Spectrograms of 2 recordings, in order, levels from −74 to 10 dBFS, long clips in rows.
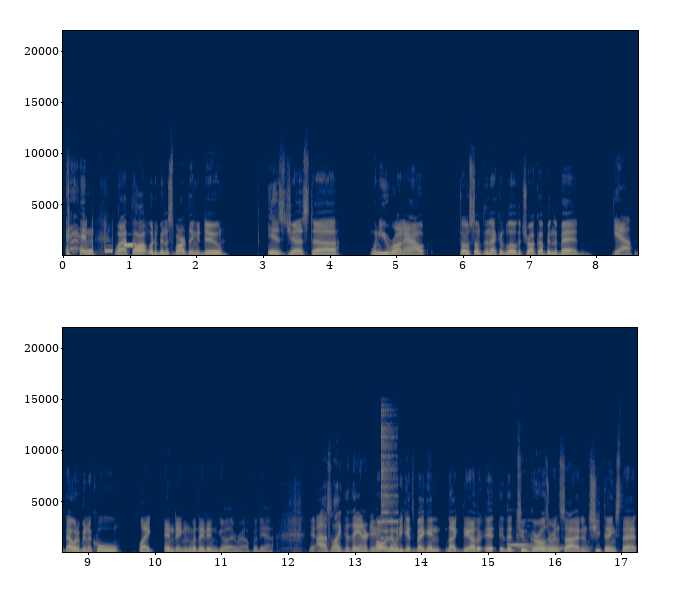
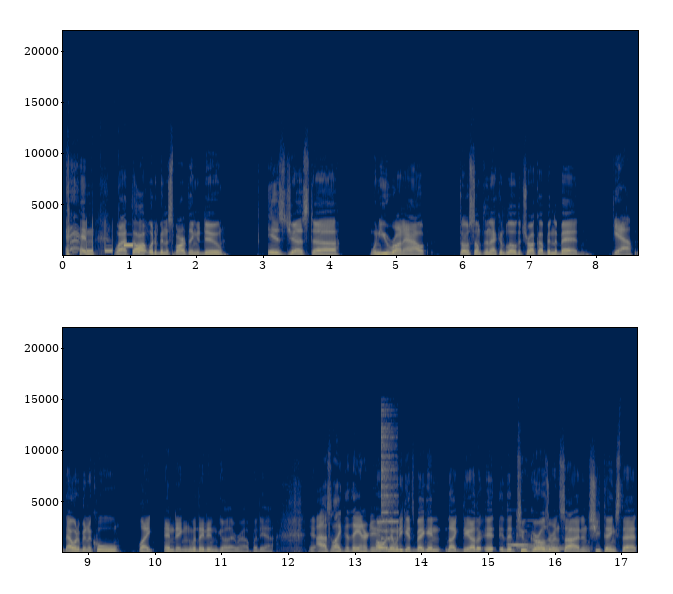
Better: neither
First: phone ringing; loud; at 0.5 s; peak 3 dB above the speech // clattering dishes; noticeable; at 13 s; peak 4 dB below the speech // phone ringing; noticeable; from 15 to 16 s; peak 6 dB below the speech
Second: phone ringing; loud; at 0.5 s; peak 3 dB above the speech // clattering dishes; noticeable; at 13 s; peak 4 dB below the speech // phone ringing; noticeable; from 15 to 16 s; peak 6 dB below the speech

